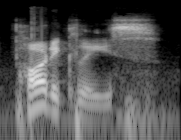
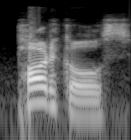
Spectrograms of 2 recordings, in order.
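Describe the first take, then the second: First: The word is pronounced like an ancient Greek name. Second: The word has its ordinary English pronunciation. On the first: "pronounce everything like it was Greek names" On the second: "instead of saying particles"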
